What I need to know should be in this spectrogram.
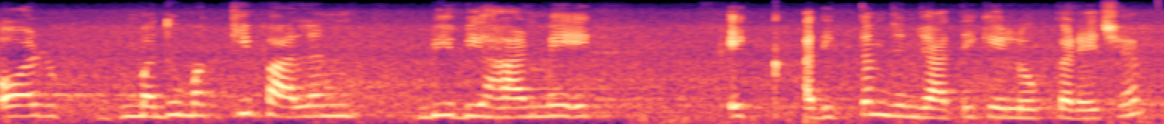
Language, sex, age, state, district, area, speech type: Maithili, female, 30-45, Bihar, Purnia, urban, spontaneous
